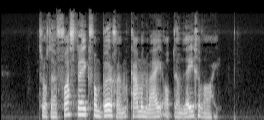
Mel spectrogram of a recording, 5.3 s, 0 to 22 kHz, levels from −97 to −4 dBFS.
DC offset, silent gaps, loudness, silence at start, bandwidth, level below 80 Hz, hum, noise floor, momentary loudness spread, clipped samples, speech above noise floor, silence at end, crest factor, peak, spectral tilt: under 0.1%; none; -18 LUFS; 0.8 s; 15.5 kHz; -54 dBFS; none; -64 dBFS; 13 LU; under 0.1%; 46 dB; 0.95 s; 18 dB; 0 dBFS; -3.5 dB/octave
